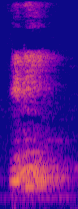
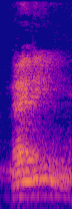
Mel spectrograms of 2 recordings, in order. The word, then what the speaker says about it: knee: इसको क्या पढ़ेंगे, किनी, नहीं, इसका प्रोनाउंसिएशन होगा नी।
